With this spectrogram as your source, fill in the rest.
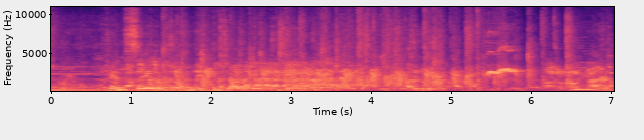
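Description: A small live band plays upbeat music in a room.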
